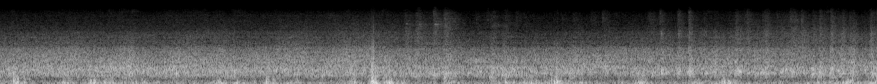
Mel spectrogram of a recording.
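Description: Hussain Sagar Express sleeper coach running along the track at speed: a steady rush of wheel and rail noise with irregular clacks and knocks as the wheels pass over rail joints.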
